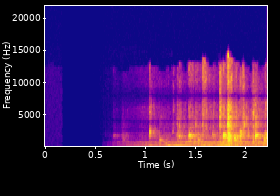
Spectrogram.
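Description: Audience applause in a cinema, coming in out of silence about half a second in and growing louder, with a low steady hum beneath it.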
